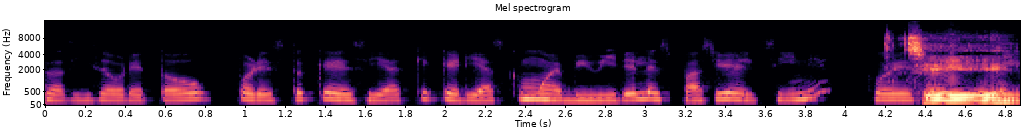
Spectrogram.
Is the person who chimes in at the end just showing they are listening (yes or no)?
yes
